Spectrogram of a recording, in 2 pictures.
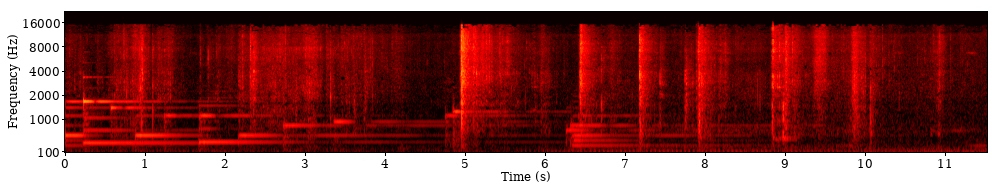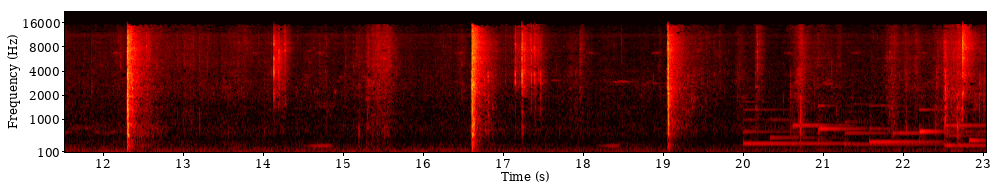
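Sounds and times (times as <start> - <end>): background music with melody: 0.0 - 9.8, 20.0 - 23.0
bush knife chopping dry branches: 4.9 - 5.7, 6.3 - 9.2, 12.3 - 12.7, 16.6 - 17.5, 19.0 - 19.4, 21.8 - 23.0.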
